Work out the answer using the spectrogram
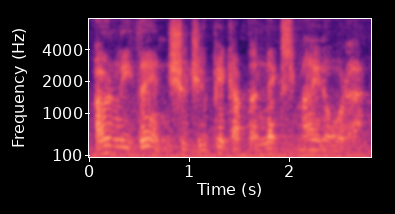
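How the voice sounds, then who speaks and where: A coolly pedantic male science officer from a game drama, played by a man, mid-pitched and formal. He explains and cautions in precise, articulate phrases over noticeable background ambience. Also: moderate pace, background noise, lightly acted. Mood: grave, cautioning. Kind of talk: dramatic video game cutscene acting.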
